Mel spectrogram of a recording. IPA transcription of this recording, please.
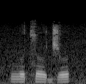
ŋ ə t͡s œ ə̯ d͡ʒ ə

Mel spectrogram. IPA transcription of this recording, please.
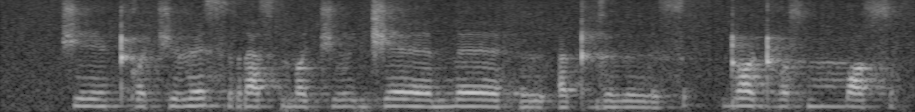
t͡ʃ eː ʈ ɡ ɒ t͡ʃ ɘ ɭ ɛ s r a s n̪ ɒ t͡ʃ ɘː d͡ʒ ɛː n̪ ɛː h ɘː ʔ a ʈ ɡ ɘ ð ɘː s | ɖ ɒ ɖʱ ɔ s mː ɒ s

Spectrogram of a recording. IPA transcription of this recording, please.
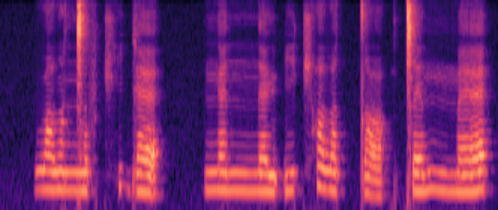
w ɛ ðˤ ɛ̃ ŋ͡ǀ ə f t͡ʃʰ i ɡ æ | ŋ æ nː æ y̯ ʔ i t͡ʃʰ ɛ ðˤ ʌ tː ɑ | ǀ ɛ mː æ

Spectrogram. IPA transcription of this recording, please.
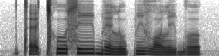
tʼ ɛ̰˦ ǀʰ u˦ s iː˦ b e˦˨ l u˨ p i˦ v ɔ˨ l i˨ b ʊ˦

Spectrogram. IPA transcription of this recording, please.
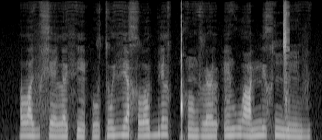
lˠ i˨ v x e˨ l ə˨ fʲ ẽ˨ ʔ u˨ t u˦ vʲ ɑ˦˨ x lˠ u˧ bʲ ə˦˨ l ǃʰ õ˧ v l ə˞˧ l ʔ ẽ˦ v w ɑ˨˦ mʲ u˧ x ŋ͡ǀ ĩ˨ v

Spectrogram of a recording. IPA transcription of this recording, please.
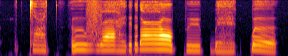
tˤ ə̤ t͡sʼ ɯ v ʕ ɛ̤ r ʕ ɒ p y ɓ ɛ̤ k͡p ə

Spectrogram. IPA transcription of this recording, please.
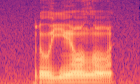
ɾ o j ẽ ðˤ ɛ̃

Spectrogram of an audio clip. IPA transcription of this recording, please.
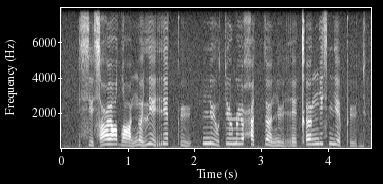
sʲ œ˧˩ sʲ ʕ œ˥ y̯ dˤ ɛ˧˩ y̯ ŋ ə˥˨ lʲ e˥˨ rʲ ɛ˥ t pʼ y˧˩ | n y˥˨ u̯ t y˥ ɳ y˥ ħ ə˥˨ t t̪ œ˥˨ n y˧˩ r e˧ kʼ œ˥ ŋ i˥ sʲ nʲ ɛ˥˨ pʼ y˧˩ d

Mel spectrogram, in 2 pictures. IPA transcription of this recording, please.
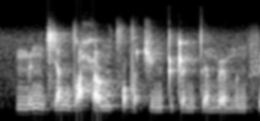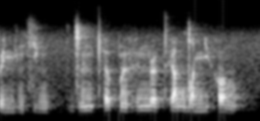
m ʏ ŋ d͡z ʏ ŋ dˤ ə ħ ɔ ŋ t͡s ə dˤ ə t͡ʃ ʏ ŋ t̪ ə ʈ ə˞ ŋ t̪ ə m ə˞ m ə ŋ f ʏ nʲ ɔ ŋ sʲ ə ŋ | d͡z ə̃ ŋ t̪ʰ ə p ə̃ ɦ ʏ ŋ ə˞ t̪ʰ ʏ ŋ dˤ ʏ nʲ ɨ h ɔ ŋ

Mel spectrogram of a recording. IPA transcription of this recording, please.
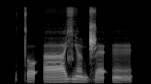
t ɔ ʔ aː ʑ ã ɖ͡ʐ æ ʔ ɛ̃

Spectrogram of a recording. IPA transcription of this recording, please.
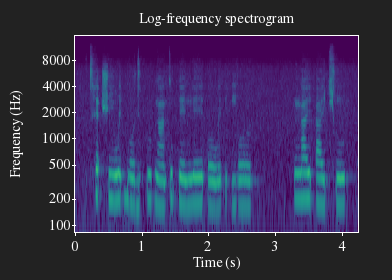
tʰ ɛ˦ ʔ ʃ ĩ˨ w ɪ˦ ʔ b o˨ ʊ̯ d ɪ˦ ʔ p u˦ ɡ ã˨ t u˦˨ p e˨ ɪ̯ ŋ e˦ ɪ̯ ʔ o˨ w ɪ˦ ʔ | j o˨ ʊ̯ | ŋ a˦ ɪ̯ ʔ a˦ ɪ̯ t͡ɕʰ ũ˦

